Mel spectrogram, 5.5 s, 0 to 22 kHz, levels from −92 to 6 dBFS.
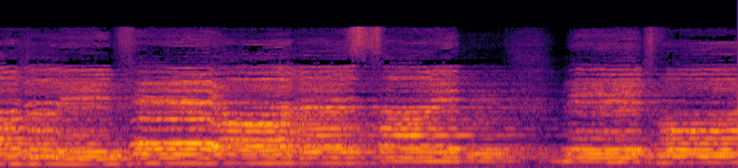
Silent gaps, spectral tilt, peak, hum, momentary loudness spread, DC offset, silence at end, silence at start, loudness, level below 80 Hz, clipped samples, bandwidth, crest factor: none; -5 dB/octave; -4 dBFS; none; 11 LU; under 0.1%; 0 s; 0 s; -19 LUFS; -56 dBFS; under 0.1%; 11.5 kHz; 16 dB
